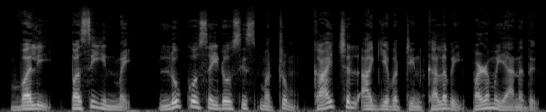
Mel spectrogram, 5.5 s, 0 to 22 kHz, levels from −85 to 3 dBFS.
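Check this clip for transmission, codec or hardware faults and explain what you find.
No transmission, codec or hardware faults are audible anywhere in the speech.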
